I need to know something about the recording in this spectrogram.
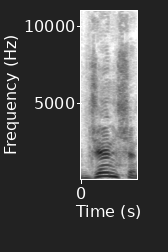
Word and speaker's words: gentian: The gentian. I kept wanting to put an A in the pronunciation of that. Can't stoop this low.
